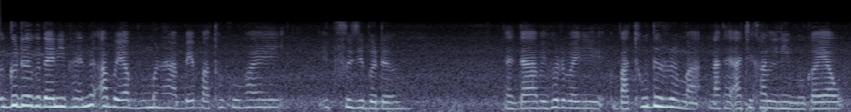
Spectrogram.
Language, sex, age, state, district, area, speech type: Bodo, female, 30-45, Assam, Kokrajhar, rural, spontaneous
